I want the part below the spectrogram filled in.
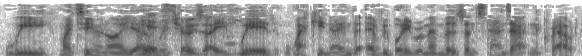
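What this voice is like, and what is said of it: British English accent. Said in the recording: “you sound so British. You don't sound Israeli at all.”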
